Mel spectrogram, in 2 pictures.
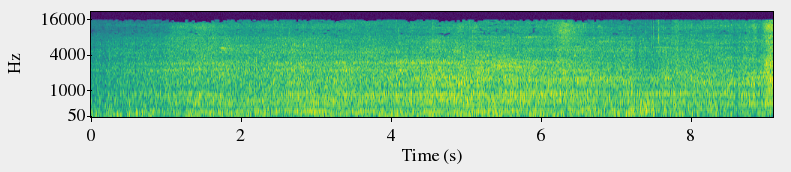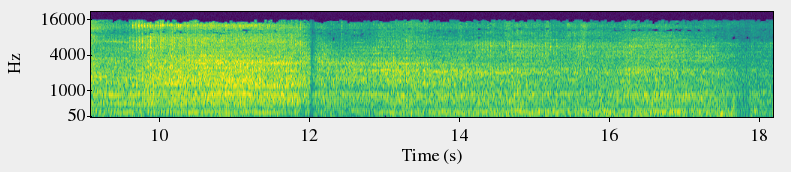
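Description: Diesel bus engine running as a single-deck bus pulls away and passes close by, with a louder rush of hiss-like noise for about three seconds in the middle that cuts off suddenly.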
